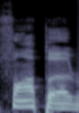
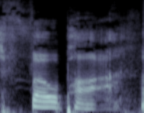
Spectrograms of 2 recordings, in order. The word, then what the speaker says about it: faux pas: F-A-W. – F-A-W. – P-A. – PA. And so it was pronounced FAPA repeatedly, but it should have been pronounced like the significantly embarrassing blunder of mistake that yet another useless government alphabet agency actually is, which is faux pas.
